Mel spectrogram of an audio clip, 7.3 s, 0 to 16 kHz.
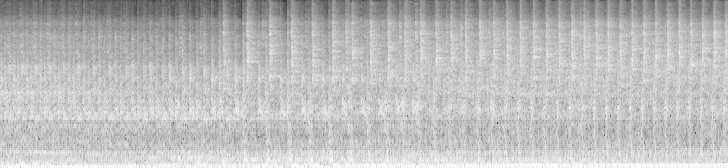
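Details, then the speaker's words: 3-cylinder Lister diesel in a former Rotterdam harbour boat, just started cold after 8 litres of water were pumped from the flooded engine: heavy clatter with rpm hunting, needs much throttle; owner suspects air in the system. "So, my plan is now to let it warm up a little bit because it's not happy. That's for sure. I have to give it a lot of throttle to let it work somehow. So you can hear the RPM changing and we're standing here so it's searching."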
